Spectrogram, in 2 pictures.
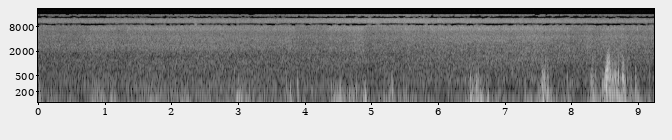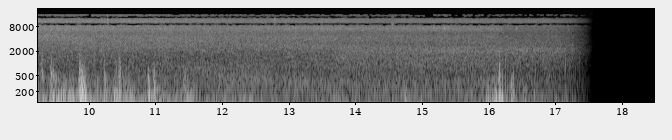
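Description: Gusty wind ahead of a storm buffeting the microphone in irregular low thumps over a steady rushing noise, strongest around the middle; the sound cuts off shortly before the end.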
